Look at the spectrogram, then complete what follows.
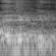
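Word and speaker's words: adjective: एडीजे जब भी आता है ना तो डी साइलेंट हो जाता है, डी को नहीं पढ़ा जाता, यानी कि ये क्या है? एडजेक्टिव है, एडजेक्टिव नहीं है, एडजेक्टिव मिस प्रोनाउंसिएशन है।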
